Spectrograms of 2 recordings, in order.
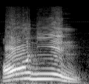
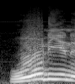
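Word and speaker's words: onion: ஆனியன், ஓனியன் என்று சொல்லுவதில்லை, யானியன் இல்லை ஆனியன். அந்த ஆனியன் ஒய் ஓ என் ஒய் இங்கே மறைந்திருக்கிறது.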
